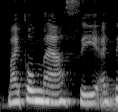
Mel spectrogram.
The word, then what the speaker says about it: Michael Massey: Michael Massey.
